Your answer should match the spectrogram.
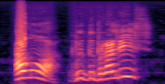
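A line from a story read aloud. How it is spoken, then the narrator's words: Shouting into phone. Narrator (Russian): орала в трубку тетя Валя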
